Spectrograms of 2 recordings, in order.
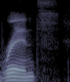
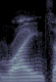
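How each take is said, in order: First: Rince said like "rents"; "Rince", no eye sound; pronounced with short vowel. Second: Reince said with a long i; "Reince" with an eye vowel; pronounced like "Rines". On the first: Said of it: "I've heard him pe-, people call him". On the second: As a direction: say Reince to rhyme with "pints". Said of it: "I've heard people call him". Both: Shown as a demonstration.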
